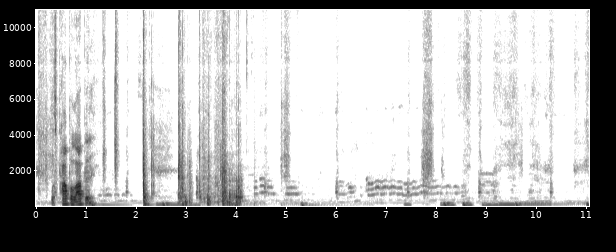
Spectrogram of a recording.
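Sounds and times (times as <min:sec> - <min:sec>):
soft background music: 0:00.0 - 0:11.0
knocks and thuds on a desk: 0:02.2 - 0:04.2.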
